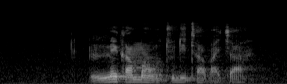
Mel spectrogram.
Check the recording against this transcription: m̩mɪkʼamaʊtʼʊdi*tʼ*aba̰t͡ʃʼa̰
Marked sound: correct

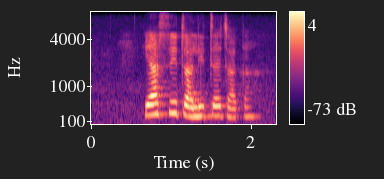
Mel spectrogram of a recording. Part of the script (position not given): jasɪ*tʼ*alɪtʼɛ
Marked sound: correct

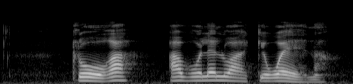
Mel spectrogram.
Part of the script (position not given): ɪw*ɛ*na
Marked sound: incorrect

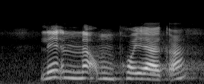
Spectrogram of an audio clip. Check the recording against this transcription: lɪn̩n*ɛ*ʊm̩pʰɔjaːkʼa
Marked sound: incorrect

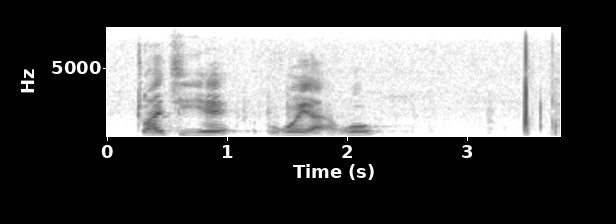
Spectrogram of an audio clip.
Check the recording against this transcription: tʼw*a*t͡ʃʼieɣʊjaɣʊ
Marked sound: correct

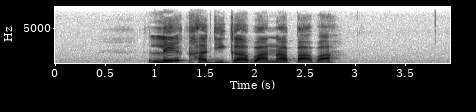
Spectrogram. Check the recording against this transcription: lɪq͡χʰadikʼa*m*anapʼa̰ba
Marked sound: incorrect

